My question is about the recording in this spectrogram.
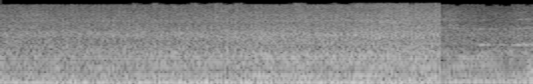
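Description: A vintage car's engine idling steadily, a low even hum under outdoor background noise; the sound changes abruptly shortly before the end.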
